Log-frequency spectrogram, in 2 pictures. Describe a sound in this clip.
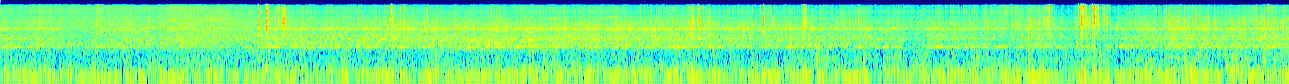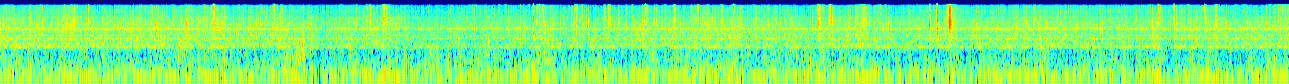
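Wind roars and buffets steadily over a moving bicycle.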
